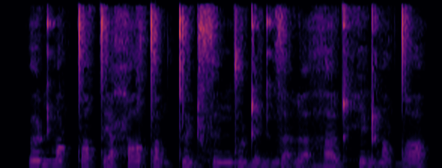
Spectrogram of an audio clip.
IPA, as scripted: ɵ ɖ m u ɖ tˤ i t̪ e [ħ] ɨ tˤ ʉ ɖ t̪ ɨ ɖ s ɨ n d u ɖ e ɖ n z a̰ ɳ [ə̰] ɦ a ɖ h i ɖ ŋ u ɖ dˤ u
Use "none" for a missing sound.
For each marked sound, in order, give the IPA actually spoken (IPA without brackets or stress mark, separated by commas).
ħ, a̰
